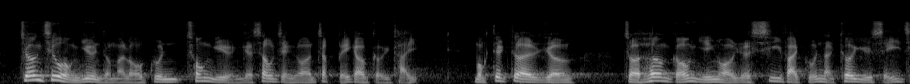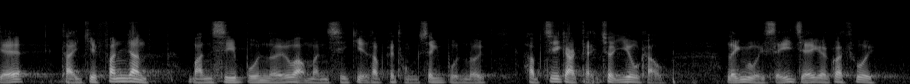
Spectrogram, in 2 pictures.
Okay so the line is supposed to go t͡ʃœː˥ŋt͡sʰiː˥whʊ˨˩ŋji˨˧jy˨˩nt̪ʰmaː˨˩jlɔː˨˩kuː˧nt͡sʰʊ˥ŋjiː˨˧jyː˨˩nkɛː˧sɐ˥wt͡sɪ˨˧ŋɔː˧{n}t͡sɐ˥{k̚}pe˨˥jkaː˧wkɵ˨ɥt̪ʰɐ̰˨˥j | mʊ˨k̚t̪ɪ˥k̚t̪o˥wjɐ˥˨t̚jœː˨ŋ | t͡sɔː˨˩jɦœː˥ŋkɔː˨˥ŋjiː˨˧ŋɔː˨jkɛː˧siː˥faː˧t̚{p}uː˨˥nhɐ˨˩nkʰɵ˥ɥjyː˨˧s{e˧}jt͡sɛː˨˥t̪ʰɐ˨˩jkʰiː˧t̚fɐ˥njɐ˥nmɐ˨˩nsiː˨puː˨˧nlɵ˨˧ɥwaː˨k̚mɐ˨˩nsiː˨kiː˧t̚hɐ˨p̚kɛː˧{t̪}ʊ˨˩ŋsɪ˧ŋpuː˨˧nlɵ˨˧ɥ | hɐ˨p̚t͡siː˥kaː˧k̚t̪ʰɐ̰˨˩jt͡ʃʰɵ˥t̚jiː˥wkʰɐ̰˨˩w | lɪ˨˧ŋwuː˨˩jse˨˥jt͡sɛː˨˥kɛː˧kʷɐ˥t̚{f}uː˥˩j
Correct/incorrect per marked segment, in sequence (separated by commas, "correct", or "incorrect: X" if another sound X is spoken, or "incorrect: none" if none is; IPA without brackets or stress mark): correct, correct, incorrect: k, incorrect: e˨˥, incorrect: t̪ʰ, correct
